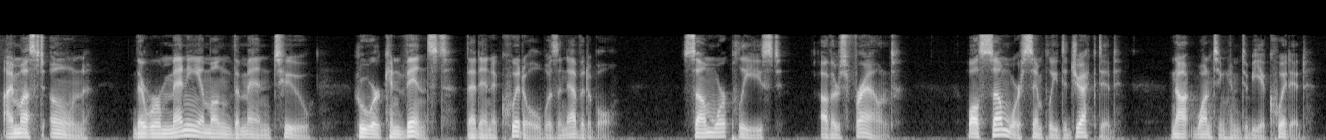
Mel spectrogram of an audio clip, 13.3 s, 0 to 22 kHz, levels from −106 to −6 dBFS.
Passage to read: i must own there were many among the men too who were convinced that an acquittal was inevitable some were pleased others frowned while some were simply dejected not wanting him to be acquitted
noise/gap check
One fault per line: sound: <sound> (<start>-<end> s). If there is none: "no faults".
no faults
